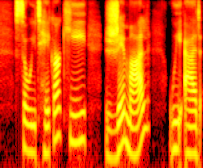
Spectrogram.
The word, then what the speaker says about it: j'ai mal: You say it like j'ai mal, and it literally means I have pain.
